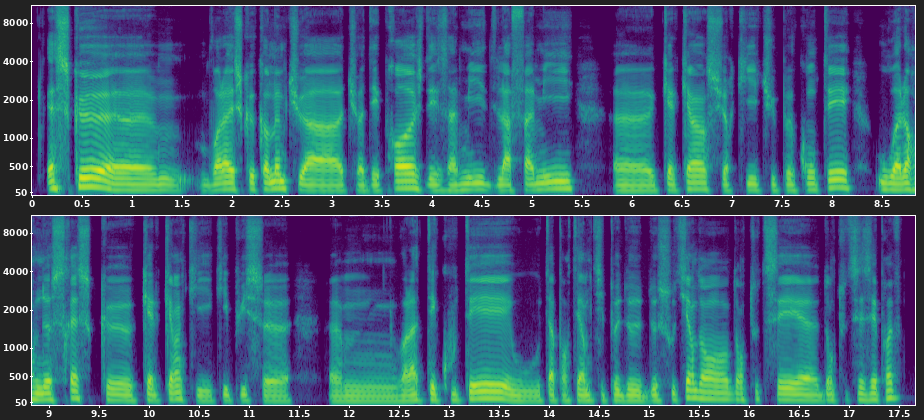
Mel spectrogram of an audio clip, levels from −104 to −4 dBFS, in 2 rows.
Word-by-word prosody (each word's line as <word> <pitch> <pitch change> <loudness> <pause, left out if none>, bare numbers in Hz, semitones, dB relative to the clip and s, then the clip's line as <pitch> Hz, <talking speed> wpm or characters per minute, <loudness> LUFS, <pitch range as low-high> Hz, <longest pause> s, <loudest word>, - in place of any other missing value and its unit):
est-ce 125 +1 +2
que, 100 -11 +7
hem, 95 -3 -4 0.2
voilà, 100 +5 +3
est-ce 110 - +1
que 115 - -1
quand 115 - +1
même 125 +2 +4
tu 110 -4 -2
as 90 -1 +3
tu - - -12
as - - -1
des 90 +1 -5
proches, 125 +4 +5
des 95 -1 -6
amis, 105 +3 -1
de 95 0 -9
la 90 -1 +1
famille, 115 +7 0 0.4
heu, 90 -1 -1
quelqu'un 110 +4 0
sur 95 -4 -7
qui 100 +1 -5
tu 95 +2 -10
peux 95 +2 -5
compter 130 +9 0 0.2
ou 110 -1 +1
alors 105 +1 +4
ne 105 0 +3
serait-ce 125 +3 -3
que 95 -4 -2
quelqu'un 110 +7 -2
qui 85 -6 -8
qui 85 +3 -7
puisse, 90 0 -8
heu, 85 -1 -2 0.4
hem, 80 -1 -5
voilà 85 +3 -1
t'écouter 110 +5 +2
ou 80 -1 -5
t'apporter 85 +1 -5
un 90 - +1
petit 90 0 -10
peu 95 +2 -4
de 90 0 -2
de 80 +4 -5
soutien 105 +10 -2
dans 115 -3 +1
dans 105 0 -5
toutes 115 - -15
ces, 100 -2 +1
heu, 95 -2 +1
dans 100 +3 -5
toutes 95 - -21
ces 105 -1 -3
épreuves? 130 +4 -3
95 Hz, 190 wpm, -23 LUFS, 90-110 Hz, 0.4 s, que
